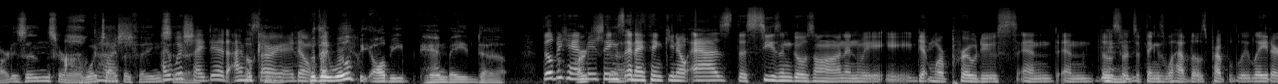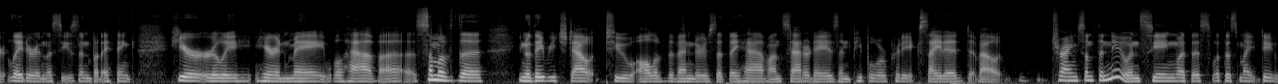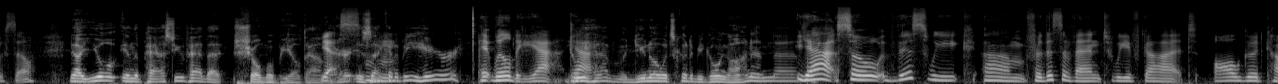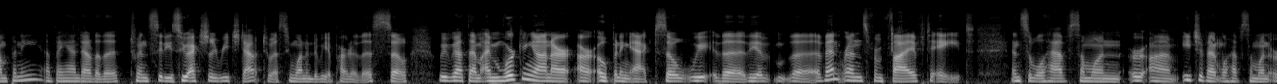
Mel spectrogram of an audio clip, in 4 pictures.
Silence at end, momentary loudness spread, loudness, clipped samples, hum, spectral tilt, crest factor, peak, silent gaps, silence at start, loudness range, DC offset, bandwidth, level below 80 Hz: 0 s; 10 LU; -25 LUFS; under 0.1%; none; -5.5 dB/octave; 18 dB; -8 dBFS; none; 0 s; 6 LU; under 0.1%; 16.5 kHz; -54 dBFS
